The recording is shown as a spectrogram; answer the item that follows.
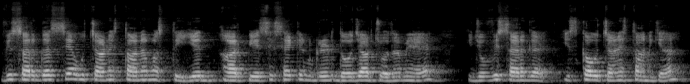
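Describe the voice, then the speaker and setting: A woman's voice: medium pitch, fairly even intonation, brisk. A woman teacher giving an exam-prep lesson, asking questions and repeating each answer aloud. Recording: roomy echo.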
